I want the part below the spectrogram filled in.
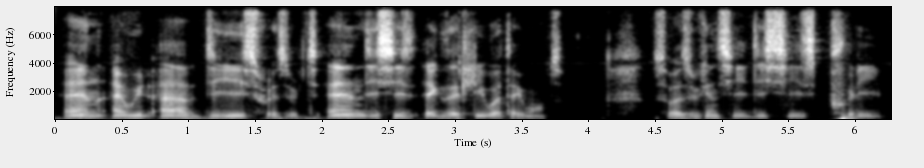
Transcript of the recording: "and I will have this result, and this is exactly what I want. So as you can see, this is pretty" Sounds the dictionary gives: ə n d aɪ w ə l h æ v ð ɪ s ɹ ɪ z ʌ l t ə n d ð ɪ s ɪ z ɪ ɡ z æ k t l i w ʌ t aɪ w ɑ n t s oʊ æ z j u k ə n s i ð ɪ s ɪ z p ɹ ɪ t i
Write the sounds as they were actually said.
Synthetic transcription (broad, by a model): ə n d aɪ w ə l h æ v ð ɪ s ɹ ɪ z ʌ l t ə n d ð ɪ s ɪ z ɪ ɡ z æ k t l i w ʌ t aɪ w ɑ n t s oʊ æ z j u k ə n s i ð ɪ s ɪ z p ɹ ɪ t i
